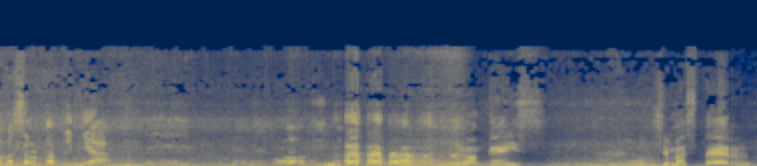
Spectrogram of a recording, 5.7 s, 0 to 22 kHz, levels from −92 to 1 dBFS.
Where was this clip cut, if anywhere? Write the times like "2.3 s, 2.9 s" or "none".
0.9 s, 2.6 s, 3.5 s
